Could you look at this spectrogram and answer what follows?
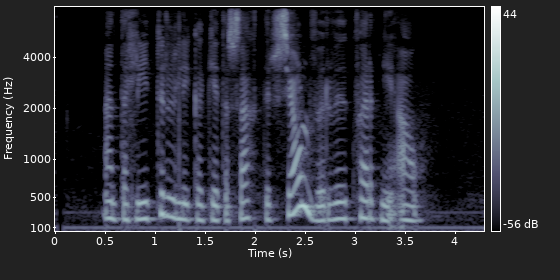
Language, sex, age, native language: Icelandic, female, 20-29, Icelandic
